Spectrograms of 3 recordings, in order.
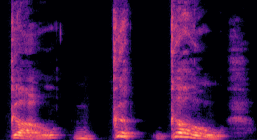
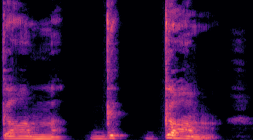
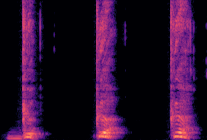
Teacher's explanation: you release your air it's almost like a gentle push and your vocal cords vibrate to make that deep sound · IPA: /g/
